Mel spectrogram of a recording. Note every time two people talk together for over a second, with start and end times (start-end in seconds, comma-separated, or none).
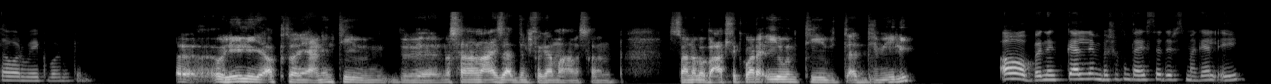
none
